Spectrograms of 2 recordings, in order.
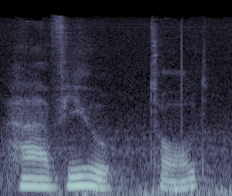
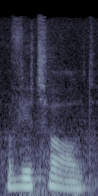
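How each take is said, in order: First: Have and you are two separate syllables. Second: Have and you merge into one syllable. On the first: "Who have you told becomes" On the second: "two weak syllables combined together into one"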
